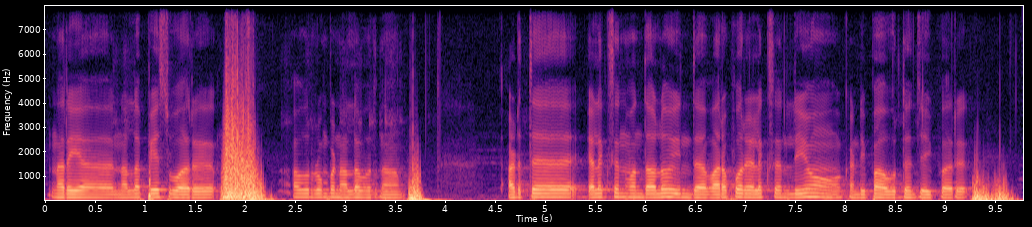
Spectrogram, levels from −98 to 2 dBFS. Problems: background sounds at intervals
